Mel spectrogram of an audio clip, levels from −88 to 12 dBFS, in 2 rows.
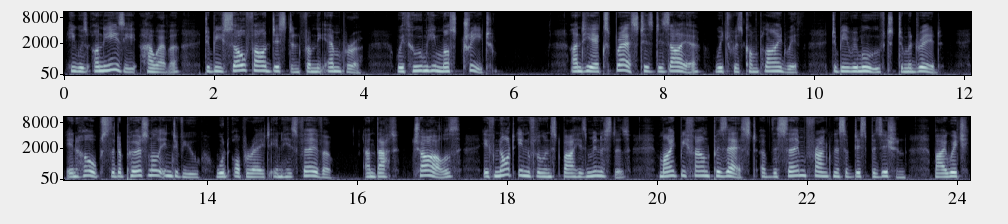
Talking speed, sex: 165 wpm, female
